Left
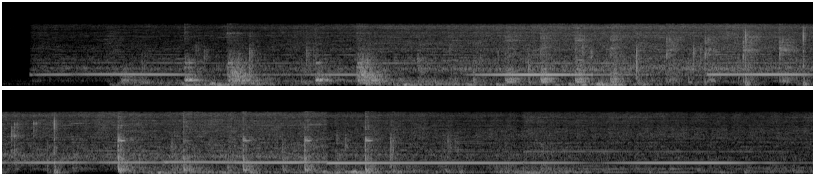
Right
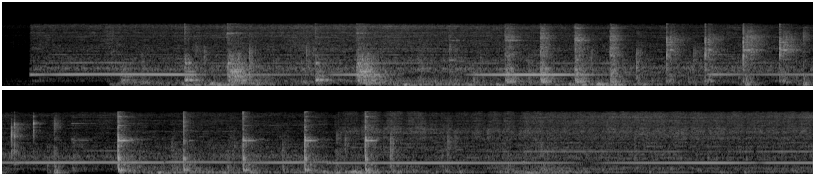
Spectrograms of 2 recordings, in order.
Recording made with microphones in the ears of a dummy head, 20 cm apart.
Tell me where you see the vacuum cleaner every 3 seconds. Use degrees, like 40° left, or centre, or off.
30° right, 10° left, 60° left, 60° left, centre, 30° right.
